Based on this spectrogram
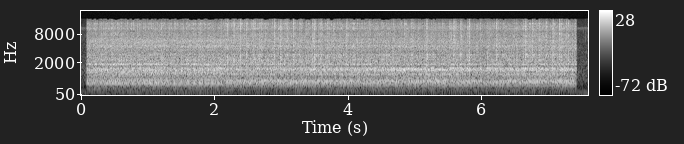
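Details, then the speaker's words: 2014 Dodge Avenger, 2.4-liter four-cylinder: steady high-pitched bearing whine rising with engine rpm over engine clatter, located with a stethoscope at the alternator decoupler pulley; worn internal bearing, decoupler pulley to be replaced. "whining noise is coming from the alternator decoupler pulley this is a very common problem for chrysler vehicles with a 2.4 liter engine"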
